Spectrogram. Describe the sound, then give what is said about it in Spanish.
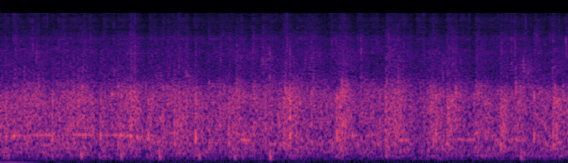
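A crowd claps steadily and loudly for a few seconds as an applause to the Lord, a dense wash of many hands with no pauses and no talking. “Si le va a dar un aplauso al Señor, aleluya.”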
